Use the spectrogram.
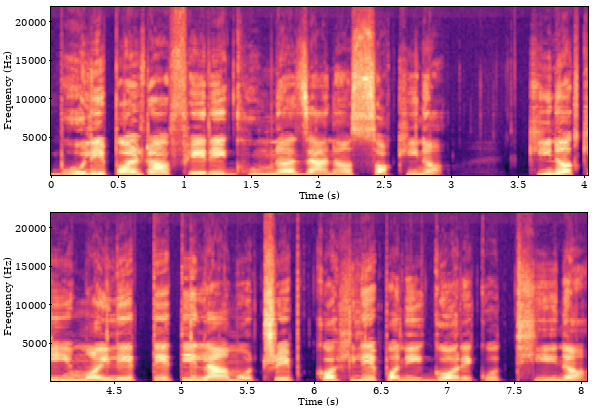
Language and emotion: Nepali, neutral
